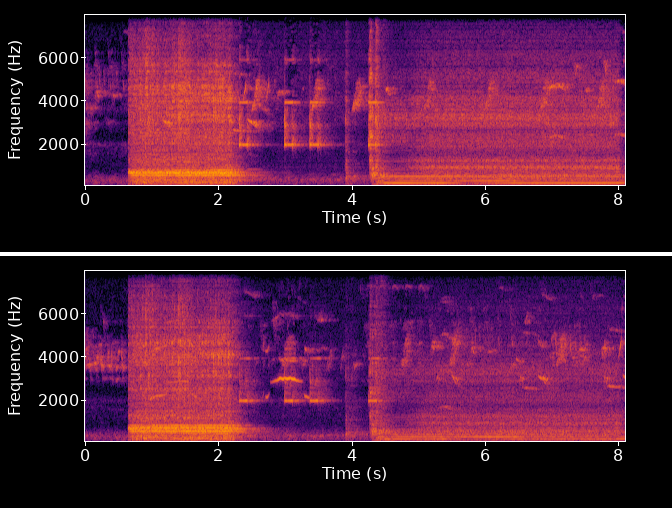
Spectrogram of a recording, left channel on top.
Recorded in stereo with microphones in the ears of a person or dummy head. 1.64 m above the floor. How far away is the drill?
About 5.5 m.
